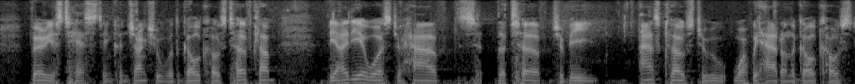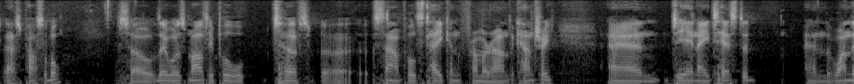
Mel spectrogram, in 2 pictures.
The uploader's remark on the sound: broadcasting live from the Gold Coast Turf Club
